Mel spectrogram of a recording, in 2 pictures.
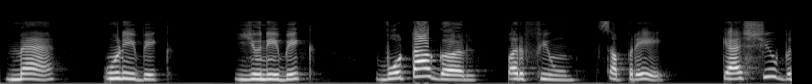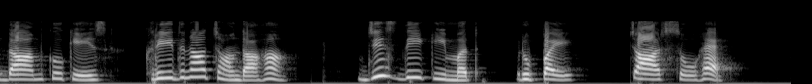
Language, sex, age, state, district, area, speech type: Punjabi, female, 18-30, Punjab, Jalandhar, urban, read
